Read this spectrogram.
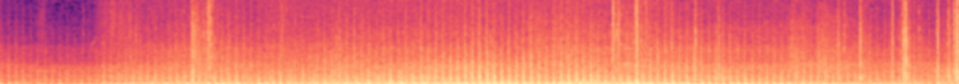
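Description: A helicopter's rotor thumps and roars steadily.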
